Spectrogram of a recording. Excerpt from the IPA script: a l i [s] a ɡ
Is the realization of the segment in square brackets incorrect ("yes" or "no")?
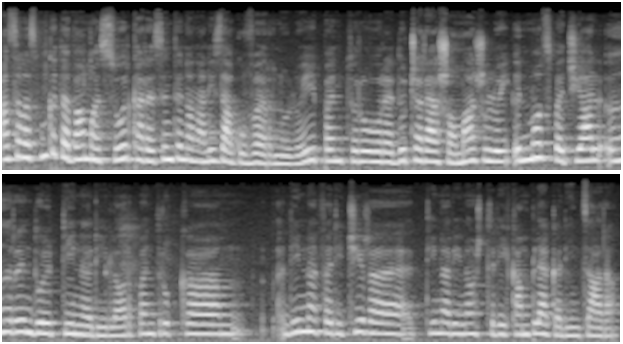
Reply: yes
